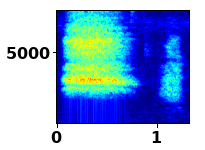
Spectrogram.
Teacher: your tongue is in the middle of your mouth it's not touching the roof it's not touching the sides it's not touching anything it's just hovering in the middle of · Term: sh sound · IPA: ʃ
